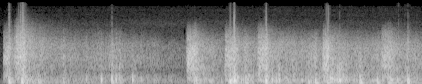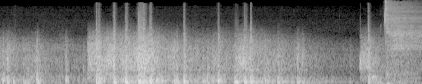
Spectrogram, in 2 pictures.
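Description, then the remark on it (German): Dense, continuous rumbling of Russian artillery fire in the Donbass, Ukraine, with rapid, overlapping booms and sharp cracks nearly every second, loud and unrelenting, with no voices. “Das Stahlgewitter der Russen ist fast sekündlich zu hören.”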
